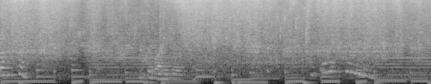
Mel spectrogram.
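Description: Water spraying from a handheld shower head, a continuous hiss, with background music playing.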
